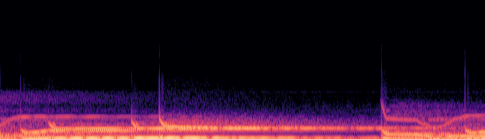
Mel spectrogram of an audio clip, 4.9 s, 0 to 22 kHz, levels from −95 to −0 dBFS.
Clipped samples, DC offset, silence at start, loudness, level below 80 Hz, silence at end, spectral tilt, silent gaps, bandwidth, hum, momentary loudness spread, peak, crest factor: under 0.1%; 1%; 0 s; -21 LUFS; -18 dBFS; 0 s; -15.5 dB/octave; none; 1 kHz; none; 12 LU; -4 dBFS; 14 dB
